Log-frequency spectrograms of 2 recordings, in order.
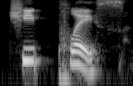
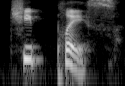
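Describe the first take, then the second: First: The two P sounds are linked together. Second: The same.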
